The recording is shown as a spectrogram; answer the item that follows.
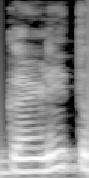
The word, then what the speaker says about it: गणित: Example देख लीजिए, जैसे एक शब्द होता है गणित, तो जब हम गणित बोलेंगे तो जीभ ऊपर जाएगी और मूर्धा से जाकर के टच होगी जब इसका उच्चारण होगा।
